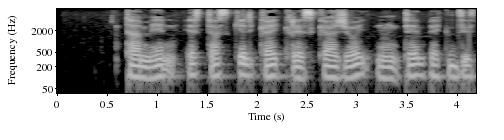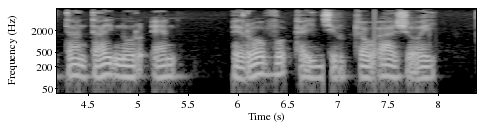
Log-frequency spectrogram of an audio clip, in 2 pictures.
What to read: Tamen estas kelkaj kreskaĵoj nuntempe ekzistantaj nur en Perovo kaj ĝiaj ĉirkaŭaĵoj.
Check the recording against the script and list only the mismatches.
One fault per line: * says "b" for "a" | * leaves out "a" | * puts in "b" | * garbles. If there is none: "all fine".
* leaves out "ĝiaj"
